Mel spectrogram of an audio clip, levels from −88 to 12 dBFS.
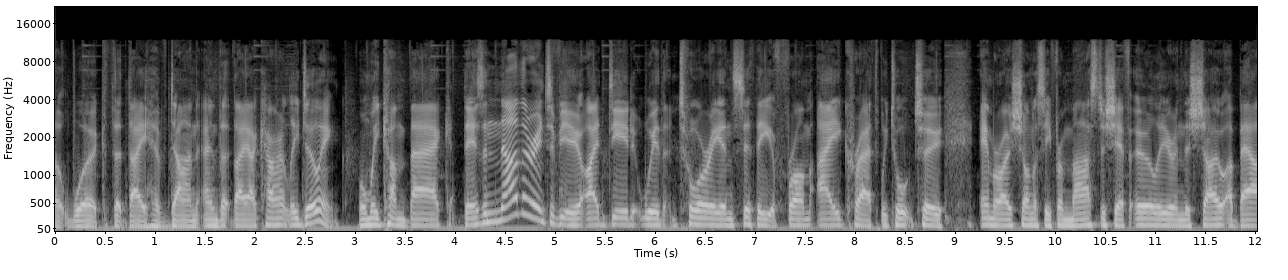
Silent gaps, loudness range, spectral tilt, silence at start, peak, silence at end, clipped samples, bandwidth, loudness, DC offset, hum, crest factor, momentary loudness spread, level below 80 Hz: none; 1 LU; -5.5 dB/octave; 0 s; 0 dBFS; 0 s; under 0.1%; 12.5 kHz; -14 LUFS; under 0.1%; none; 14 dB; 3 LU; -32 dBFS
